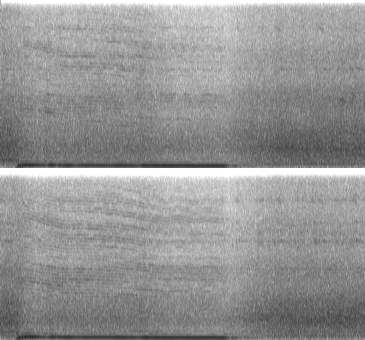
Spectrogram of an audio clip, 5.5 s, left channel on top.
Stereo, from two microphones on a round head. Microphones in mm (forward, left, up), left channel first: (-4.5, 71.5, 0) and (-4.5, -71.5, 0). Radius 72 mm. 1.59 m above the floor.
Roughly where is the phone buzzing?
Right.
